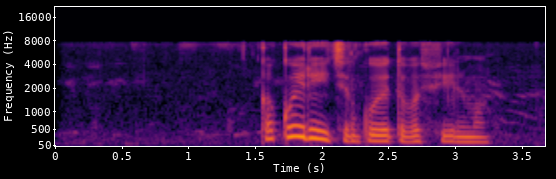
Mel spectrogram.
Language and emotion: Russian, neutral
